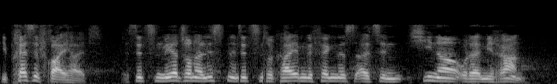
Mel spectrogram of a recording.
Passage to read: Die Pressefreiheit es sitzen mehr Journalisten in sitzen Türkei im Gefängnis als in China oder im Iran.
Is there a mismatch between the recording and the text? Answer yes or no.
no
